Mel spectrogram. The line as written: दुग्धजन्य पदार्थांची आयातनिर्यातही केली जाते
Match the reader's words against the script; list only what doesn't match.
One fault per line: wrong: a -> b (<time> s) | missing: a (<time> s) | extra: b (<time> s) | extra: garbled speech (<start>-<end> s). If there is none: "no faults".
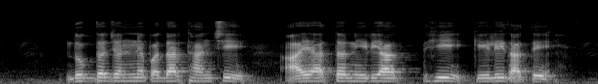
no faults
